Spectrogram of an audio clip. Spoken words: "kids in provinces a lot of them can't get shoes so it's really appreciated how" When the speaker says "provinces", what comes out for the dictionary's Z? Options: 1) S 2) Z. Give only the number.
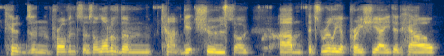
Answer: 2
